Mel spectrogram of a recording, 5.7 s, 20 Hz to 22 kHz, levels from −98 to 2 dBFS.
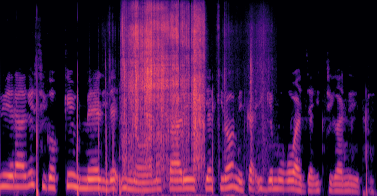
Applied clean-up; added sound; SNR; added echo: none; Tearing; -4 dB; none.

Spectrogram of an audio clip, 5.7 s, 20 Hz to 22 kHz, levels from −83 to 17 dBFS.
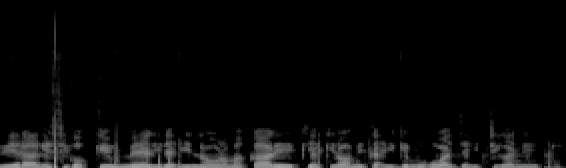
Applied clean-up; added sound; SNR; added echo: none; none; none; none.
